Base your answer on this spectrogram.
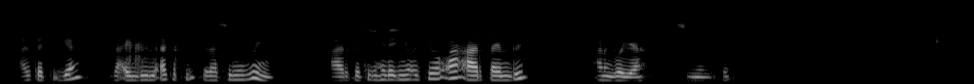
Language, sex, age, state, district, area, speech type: Santali, female, 18-30, Jharkhand, Seraikela Kharsawan, rural, spontaneous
